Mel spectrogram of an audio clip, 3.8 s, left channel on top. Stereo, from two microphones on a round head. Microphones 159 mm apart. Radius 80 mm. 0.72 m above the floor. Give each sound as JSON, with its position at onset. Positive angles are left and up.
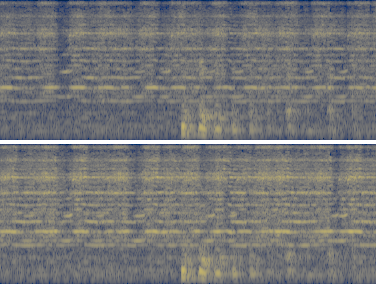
{"t": 1.8, "sound": "laughter", "side_deg": 40, "distance_m": 4.5}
